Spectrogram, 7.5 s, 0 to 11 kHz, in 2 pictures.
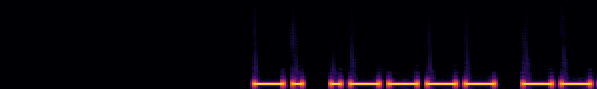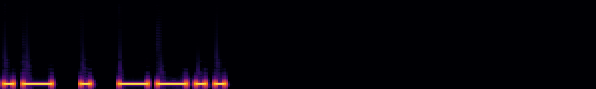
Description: Morse code, heard as a keyed tone, about 20 wpm, 700 Hz. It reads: N1QEZ
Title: USA Call Signs - 5 Characters - Repeated 3x - 20wpm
